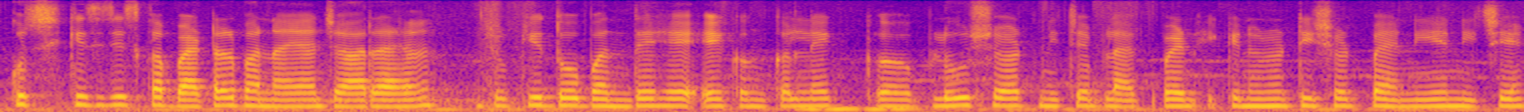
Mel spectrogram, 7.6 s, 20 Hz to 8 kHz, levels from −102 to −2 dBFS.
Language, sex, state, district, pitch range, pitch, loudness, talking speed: Hindi, female, Bihar, West Champaran, 180-195 Hz, 185 Hz, -18 LUFS, 220 wpm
